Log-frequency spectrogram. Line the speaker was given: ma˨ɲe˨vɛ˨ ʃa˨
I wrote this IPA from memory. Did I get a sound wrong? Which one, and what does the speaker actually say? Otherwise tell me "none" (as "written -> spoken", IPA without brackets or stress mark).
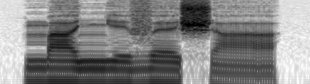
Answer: none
